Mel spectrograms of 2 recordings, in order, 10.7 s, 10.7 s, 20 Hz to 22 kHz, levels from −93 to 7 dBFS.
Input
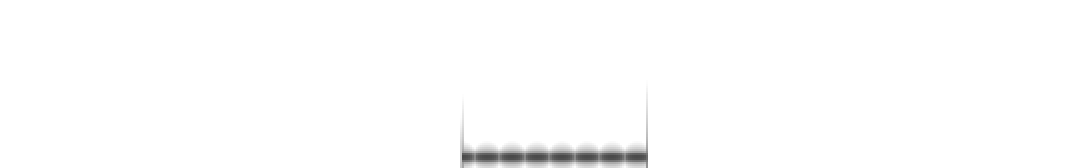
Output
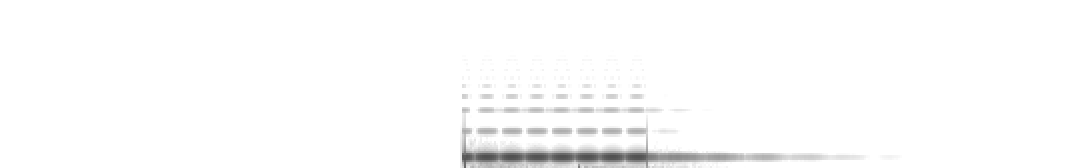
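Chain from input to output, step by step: local Wiener filter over 25 samples; high-pass 340 Hz 12 dB/octave, from 4.65 s 94 Hz, from 5.78 s 46 Hz; algorithmic reverb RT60 3 s, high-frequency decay 0.9×, pre-delay 45 ms, DRR 16 dB; trim -2.5 dB

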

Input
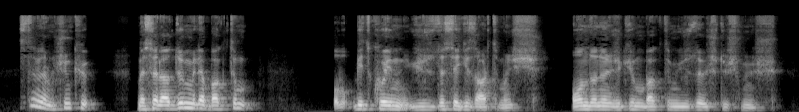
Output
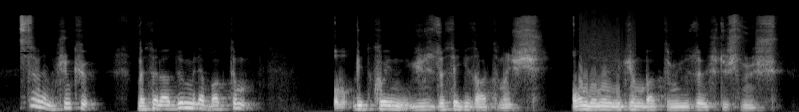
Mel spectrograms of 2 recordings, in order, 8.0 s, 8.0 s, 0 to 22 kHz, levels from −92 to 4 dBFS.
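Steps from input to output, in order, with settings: low-pass that closes with the level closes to 360 Hz, closed at -13.5 dBFS; 5.79–6.36 s: waveshaping leveller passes 1; warped record 78 rpm, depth 100 cents

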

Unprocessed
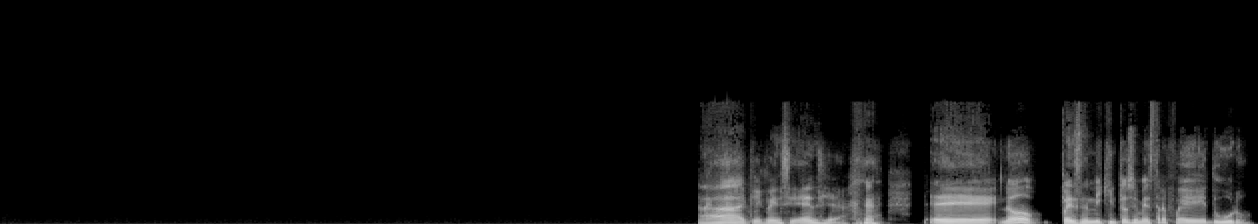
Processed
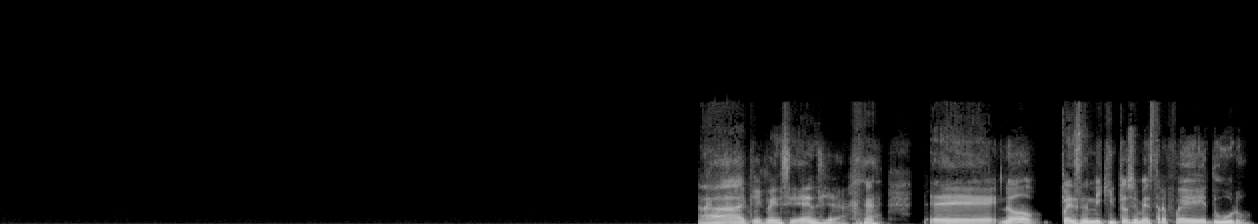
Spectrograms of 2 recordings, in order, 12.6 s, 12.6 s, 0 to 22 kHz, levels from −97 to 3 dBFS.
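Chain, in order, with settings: peak limiter -10.5 dBFS, peak gain reduction 5.5 dB

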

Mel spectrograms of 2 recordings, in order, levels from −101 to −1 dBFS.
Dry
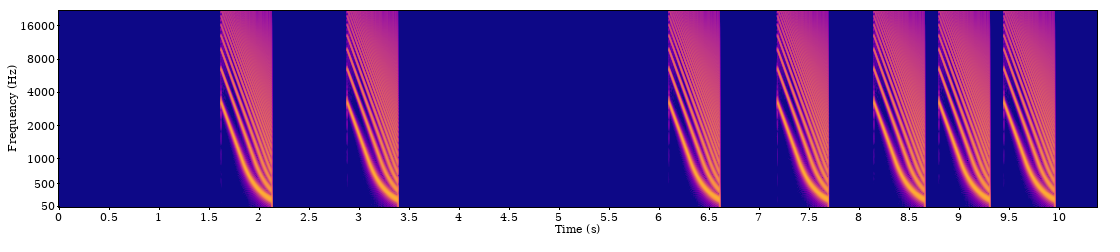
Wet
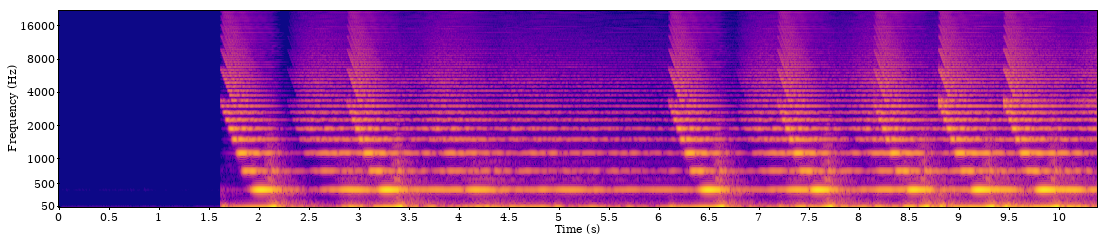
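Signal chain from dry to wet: tracing distortion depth 0.02 ms; high-pass 56 Hz 6 dB/octave; tilt EQ -3.5 dB/octave; transient shaper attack -11 dB, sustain +12 dB; waveshaping leveller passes 2; robot voice 378 Hz; echo that smears into a reverb 903 ms, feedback 53%, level -9 dB; simulated room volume 100 m³, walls mixed, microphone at 1.4 m; trim -3.5 dB

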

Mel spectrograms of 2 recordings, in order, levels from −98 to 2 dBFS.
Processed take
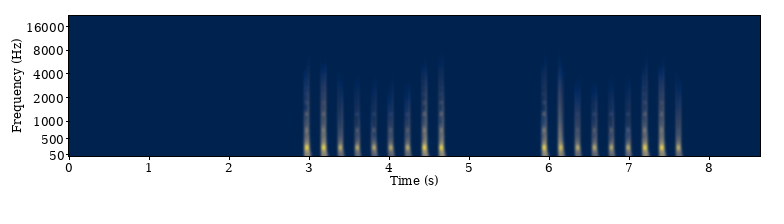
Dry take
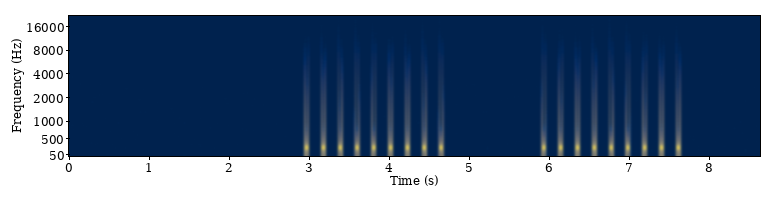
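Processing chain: low-pass 1 kHz 6 dB/octave; square tremolo 0.7 Hz, depth 65%, duty 30%; high-pass 41 Hz 12 dB/octave; bass shelf 63 Hz -12 dB; three bands expanded up and down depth 100%; trim +4 dB

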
